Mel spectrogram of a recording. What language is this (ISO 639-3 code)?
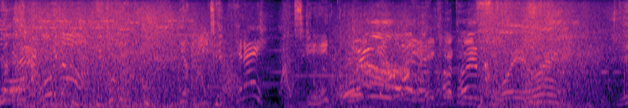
jpn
